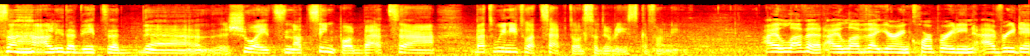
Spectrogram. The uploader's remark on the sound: broadcasts on location from the 32nd International Epilepsy Congress 2017 in Barcelona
